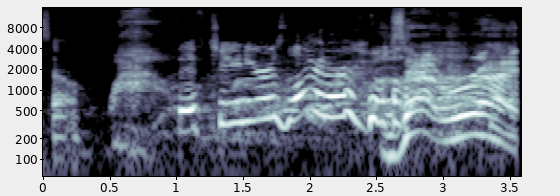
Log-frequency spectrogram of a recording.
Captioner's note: chuckles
